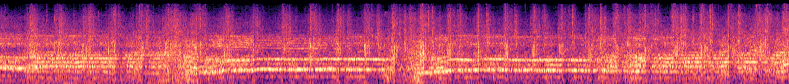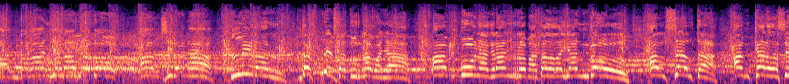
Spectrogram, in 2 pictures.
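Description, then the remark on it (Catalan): A huge crowd of Girona football fans at Montilivi stadium sings the club anthem in unison, loud and sustained throughout, thousands of voices carrying the melody with a broad, echoing roar. “els que ja hi eren s'hi han deixat els pulmons bufandes, banderes sona l'himne que la tornada a Montilivi i a rac sona així Girona!”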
